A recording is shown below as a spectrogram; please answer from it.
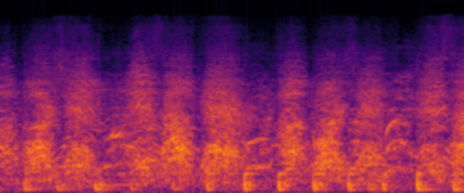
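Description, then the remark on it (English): A dense crowd of many voices shouts and chants together in rhythmic bursts, loud, with overlapping yells filling the whole span: a crowd gathering outside the U.S. Supreme Court after a leaked draft opinion to overturn Roe v. Wade. “As the news spread, a crowd started to form outside the Supreme Court.”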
